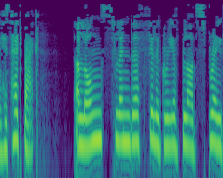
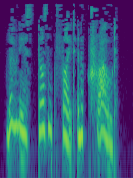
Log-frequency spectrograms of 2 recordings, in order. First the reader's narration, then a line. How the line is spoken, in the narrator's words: Ortus said tightly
